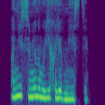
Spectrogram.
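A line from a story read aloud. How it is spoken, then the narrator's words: Warm, smiling. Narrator (Russian): ласково заулыбалась Томочка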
